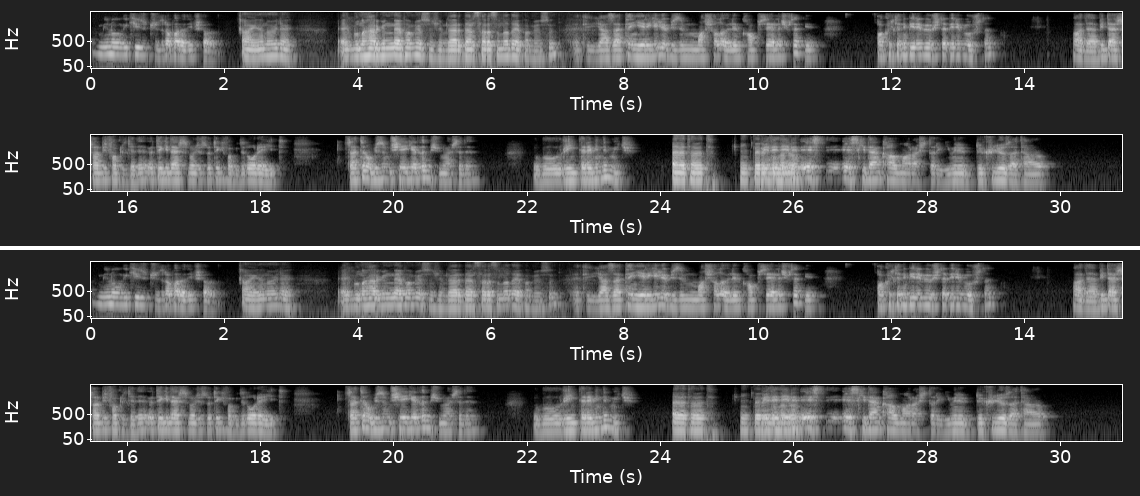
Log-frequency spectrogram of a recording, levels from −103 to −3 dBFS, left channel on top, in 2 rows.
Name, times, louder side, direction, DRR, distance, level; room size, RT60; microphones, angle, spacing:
voice 1, 0.0-1.9 7.2-11.1 11.8-13.5 14.7-18.2 18.5-18.7 19.3-21.3 21.7-21.8 22.1-23.6 25.5-29.7, left 1 dB, 10° left, 0.5 m, -34 dB
voice 2, 2.3-3.0 3.7-7.0 24.2-24.8 25.2-26.1, left 5 dB, 65° left, 0.4 m, -31 dB
3.8 x 2.4 x 3.6 m
head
